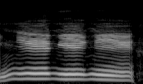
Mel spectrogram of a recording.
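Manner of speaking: childish mock nyeh nyeh. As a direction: tease him like a playground bully. Mocking crybaby taunt.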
